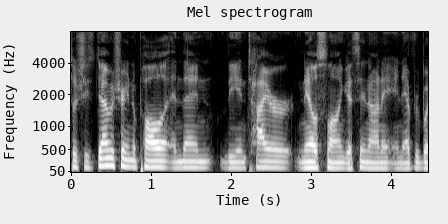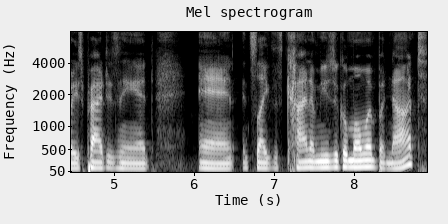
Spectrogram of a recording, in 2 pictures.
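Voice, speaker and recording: An unremarkable speaking voice from a man with an American accent, medium in pitch, fairly even in intonation, at a fairly quick pace, in a very clean recording with a silent background. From US Upper Midwest, Wisconsin. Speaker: film and TV editor. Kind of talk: casual movie discussion podcast.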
